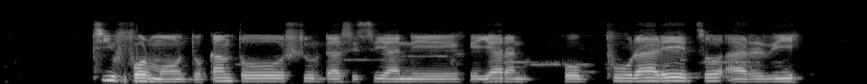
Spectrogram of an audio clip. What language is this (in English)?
Esperanto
